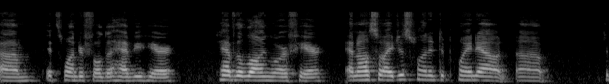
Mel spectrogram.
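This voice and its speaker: At a fairly quick pace, a woman with an American accent speaks at medium pitch with fairly even intonation in an unremarkable speaking voice. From US Midwest. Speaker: community member at online talk. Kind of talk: audience comment in video call. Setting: video call.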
